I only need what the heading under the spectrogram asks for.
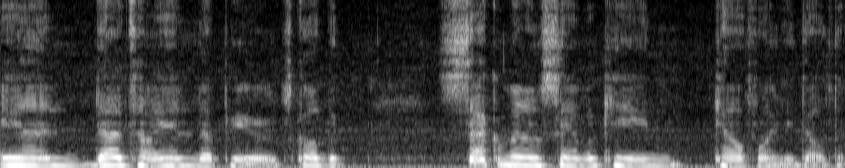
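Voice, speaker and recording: In an American accent, a woman speaks at a fairly slow pace with a fairly low pitch, a dark, mellow tone, a somewhat breathy quality and monotone, flat intonation. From US Midwest, St. Louis. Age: 60s. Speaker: vlogger. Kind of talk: casual monologue. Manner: halting, many fillers.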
